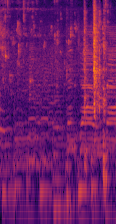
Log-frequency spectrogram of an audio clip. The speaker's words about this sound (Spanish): se me está complicando con una mano cargar agua.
